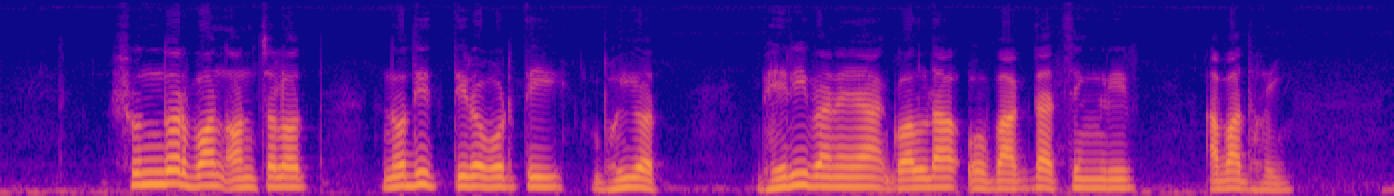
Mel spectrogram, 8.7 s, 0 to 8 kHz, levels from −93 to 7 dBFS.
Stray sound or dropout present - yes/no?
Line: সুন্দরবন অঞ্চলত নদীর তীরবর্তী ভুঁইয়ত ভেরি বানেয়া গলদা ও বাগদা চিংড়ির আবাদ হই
no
